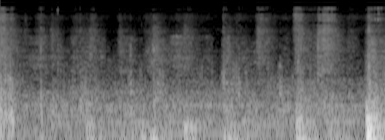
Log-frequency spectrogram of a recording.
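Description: A cardboard cereal box rattles as it is handled.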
